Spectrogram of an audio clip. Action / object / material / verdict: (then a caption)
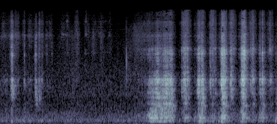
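scrape / wax-coated scratch-art paper card scratched with a wooden stylus / waxed paper / none. A wooden stylus scratches a flat black wax-coated scratch-art paper card, held down by one hand, near the tail of the right-hand squirrel drawn on it. Two faint, brief scratches come first, then after a quiet pause a run of louder, rhythmic rasping strokes follows, each a dry, bright scrape with a slight midrange tone.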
